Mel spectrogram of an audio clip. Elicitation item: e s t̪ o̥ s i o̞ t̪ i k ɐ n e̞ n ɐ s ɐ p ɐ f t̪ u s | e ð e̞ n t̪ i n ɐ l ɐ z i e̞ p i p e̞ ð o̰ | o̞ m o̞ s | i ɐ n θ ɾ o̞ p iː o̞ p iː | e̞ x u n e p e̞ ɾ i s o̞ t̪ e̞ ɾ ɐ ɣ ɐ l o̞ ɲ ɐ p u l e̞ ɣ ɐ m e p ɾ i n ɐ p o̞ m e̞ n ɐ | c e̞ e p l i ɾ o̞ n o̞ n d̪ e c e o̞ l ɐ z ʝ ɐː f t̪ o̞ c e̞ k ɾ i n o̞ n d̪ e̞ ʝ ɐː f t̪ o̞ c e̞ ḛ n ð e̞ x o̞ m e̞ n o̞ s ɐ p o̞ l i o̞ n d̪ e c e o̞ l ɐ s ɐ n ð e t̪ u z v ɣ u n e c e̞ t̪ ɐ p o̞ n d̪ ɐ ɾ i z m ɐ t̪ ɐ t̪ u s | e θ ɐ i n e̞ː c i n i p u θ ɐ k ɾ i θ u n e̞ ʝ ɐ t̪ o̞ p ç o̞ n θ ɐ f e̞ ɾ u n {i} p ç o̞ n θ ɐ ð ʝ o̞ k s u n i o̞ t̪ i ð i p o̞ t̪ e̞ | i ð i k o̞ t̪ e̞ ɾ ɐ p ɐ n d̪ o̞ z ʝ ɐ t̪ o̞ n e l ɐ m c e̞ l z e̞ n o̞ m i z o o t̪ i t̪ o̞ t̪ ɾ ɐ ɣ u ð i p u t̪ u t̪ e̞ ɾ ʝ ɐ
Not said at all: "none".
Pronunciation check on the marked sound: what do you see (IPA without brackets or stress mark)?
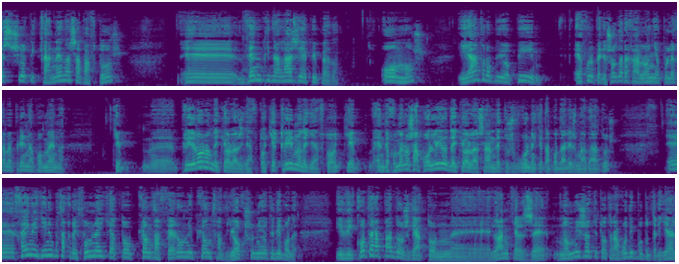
i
